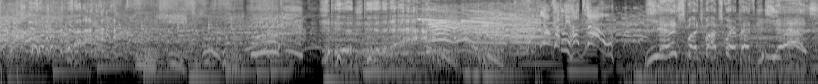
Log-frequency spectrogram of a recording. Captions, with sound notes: [laughing] [laughing evilly] [screaming] No, Cuddle E. Hugs, no! Yes, SpongeBob SquarePants, yes!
